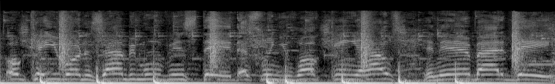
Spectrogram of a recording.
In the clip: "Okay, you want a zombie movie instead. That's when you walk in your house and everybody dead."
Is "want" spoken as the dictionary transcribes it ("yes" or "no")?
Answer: no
